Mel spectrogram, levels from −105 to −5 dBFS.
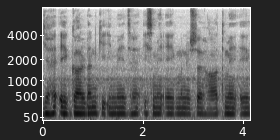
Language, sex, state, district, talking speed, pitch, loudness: Hindi, male, Haryana, Charkhi Dadri, 175 wpm, 115 Hz, -20 LUFS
